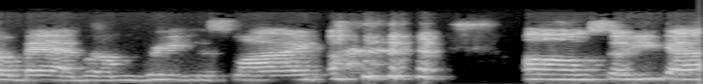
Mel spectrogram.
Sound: laughs

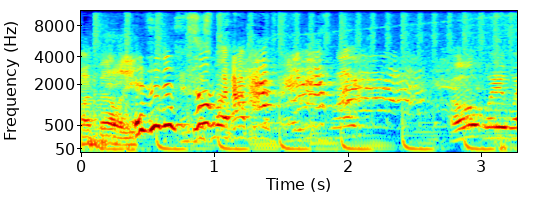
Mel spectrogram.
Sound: laughs loudly

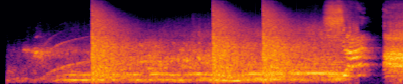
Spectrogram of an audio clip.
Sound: police Siren & Gun Shots

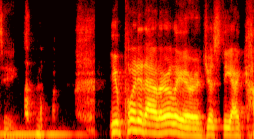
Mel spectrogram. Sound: laughs

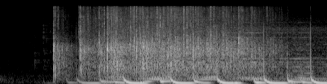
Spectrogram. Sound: applause; upbeat music

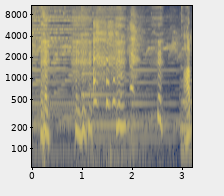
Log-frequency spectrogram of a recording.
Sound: laughs

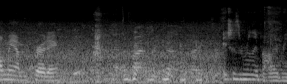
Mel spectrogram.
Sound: laughs

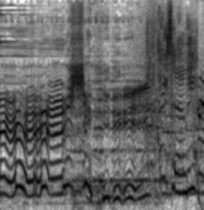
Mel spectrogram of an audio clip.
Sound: laughing

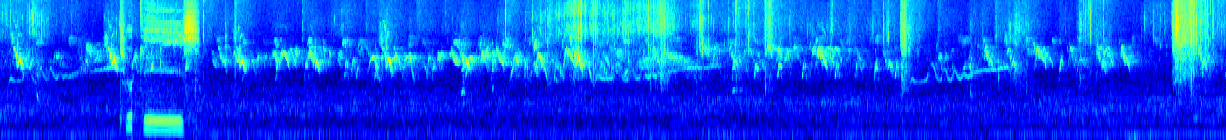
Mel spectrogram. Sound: leaves crunching

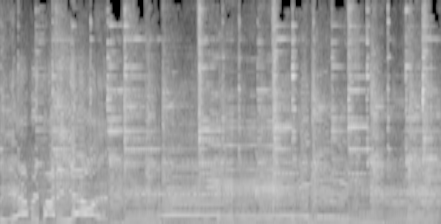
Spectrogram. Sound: yelling

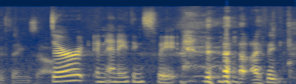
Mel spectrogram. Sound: laughing

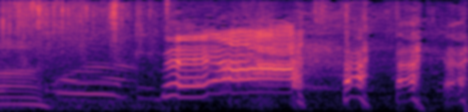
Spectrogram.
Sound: excited screaming; laughing

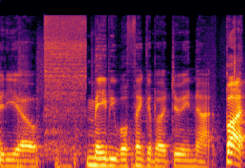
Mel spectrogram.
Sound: hisses

